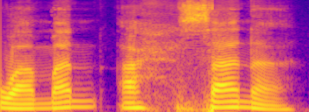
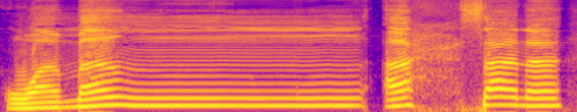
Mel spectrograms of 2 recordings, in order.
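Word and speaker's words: وَمَنْ أَحْسَنُ: dengan Hamzah Hai dibaca waman ahsanu nah ini seperti ini Hai bacanya begini waman ahsanu waman ahsanu tidak boleh dibaca dengung atau samar-samar wewenang ah sana itu salah Tapi bacanya woman ahsana seperti itu kemudian contoh lagi Non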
